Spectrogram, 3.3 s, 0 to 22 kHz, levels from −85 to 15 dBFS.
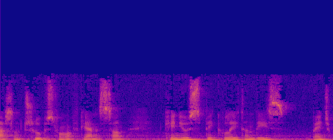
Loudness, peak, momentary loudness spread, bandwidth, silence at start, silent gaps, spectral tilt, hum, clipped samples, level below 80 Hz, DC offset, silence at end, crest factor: -27 LUFS; -10 dBFS; 10 LU; 10 kHz; 0 s; none; -5 dB/octave; none; under 0.1%; -54 dBFS; under 0.1%; 0 s; 16 dB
